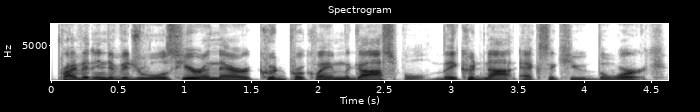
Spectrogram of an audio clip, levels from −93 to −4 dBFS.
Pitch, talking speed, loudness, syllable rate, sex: 155 Hz, 195 wpm, -18 LUFS, 6.1 syllables/s, male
